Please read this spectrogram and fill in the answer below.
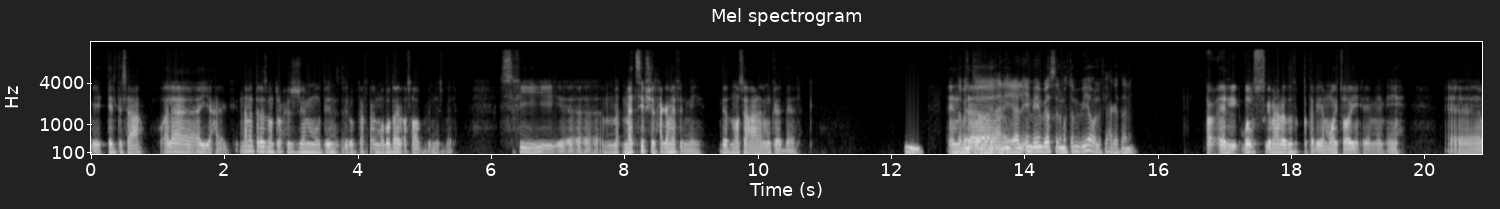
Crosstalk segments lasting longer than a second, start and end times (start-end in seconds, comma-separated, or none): none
